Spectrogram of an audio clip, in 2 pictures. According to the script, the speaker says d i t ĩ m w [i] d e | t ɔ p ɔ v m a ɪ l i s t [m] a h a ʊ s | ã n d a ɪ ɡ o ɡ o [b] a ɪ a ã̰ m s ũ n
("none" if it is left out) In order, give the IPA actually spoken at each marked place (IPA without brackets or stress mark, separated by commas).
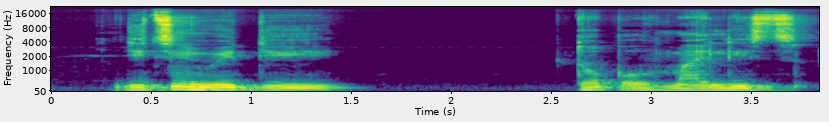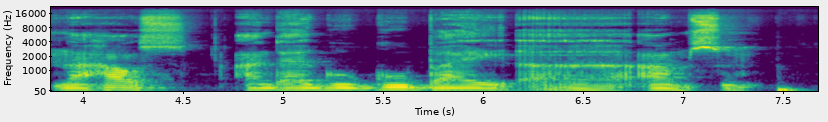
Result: e, n, b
